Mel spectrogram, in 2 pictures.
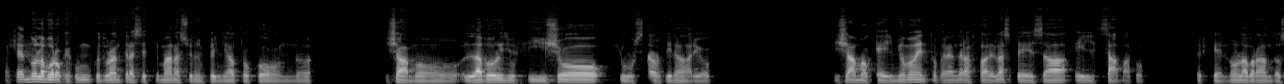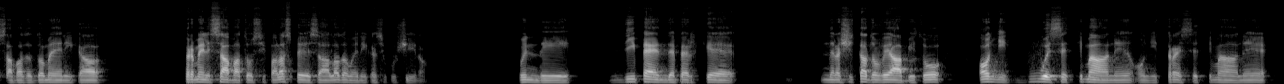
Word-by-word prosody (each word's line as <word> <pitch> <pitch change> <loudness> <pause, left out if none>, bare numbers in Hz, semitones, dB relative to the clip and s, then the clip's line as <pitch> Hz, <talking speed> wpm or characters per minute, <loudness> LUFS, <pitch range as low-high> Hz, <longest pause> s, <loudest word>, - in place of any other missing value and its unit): Facendo 115 +1 -2
un 125 - +5
lavoro 115 -2 +6
che 105 - -7
comunque 105 +1 -5
durante 105 0 0
la - - +1
settimana 100 0 -2
sono 100 +1 -6
impegnato 95 +1 -3
con, 90 0 -5 0.8
diciamo 90 -2 0
lavori 100 +2 +5
di 100 - -5
ufficio 105 +1 +2
più 100 -2 -5
straordinario. 90 -2 -4 1.2
Diciamo - - +1
che - - -5
il 95 0 -2
mio 105 +2 -4
momento 110 -1 0
per 100 -1 -5
andare 100 +1 -2
a - - -3
fare 100 -1 -2
la 115 - -1
spesa 100 -1 0
è 95 - -8
il 95 -1 -4
sabato, - - -5 0.4
perché - - -8
non 95 +2 -4
lavorando 95 -1 -1
sabato 95 +1 -3
e - - -10
domenica, 100 0 -1 0.9
per - - +5
me - - +3
il - - +3
sabato - - +4
si - - -10
fa - - -3
la 125 - +3
spesa, 105 -4 -2
alla 95 +2 0
domenica 95 -4 -5
si 85 - -17
cucina. 90 0 -13 0.9
Quindi, 100 -3 -1 0.4
dipende, 110 0 +3
perché 105 -2 -2 0.8
nella 110 0 -1
città 115 +5 +2
dove 110 -1 +2
abito 105 +2 +4 0.3
ogni 115 -5 +3
2 130 +5 +5
settimane, 100 0 +2
ogni 95 -1 -10
3 110 -1 -2
settimane, 100 - -5
100 Hz, 145 wpm, -26 LUFS, 95-105 Hz, 1.2 s, lavoro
